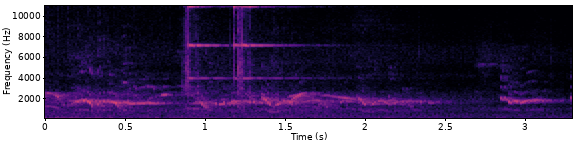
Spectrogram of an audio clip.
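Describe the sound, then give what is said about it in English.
Bikes pass by as a bicycle bell gives two quick bright rings, leaving a clear lingering tone, while warbling birdsong carries on throughout. No one speaks. “And people whooshing past on their bikes.”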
